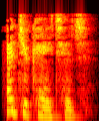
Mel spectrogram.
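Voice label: "educated", British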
